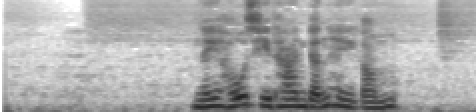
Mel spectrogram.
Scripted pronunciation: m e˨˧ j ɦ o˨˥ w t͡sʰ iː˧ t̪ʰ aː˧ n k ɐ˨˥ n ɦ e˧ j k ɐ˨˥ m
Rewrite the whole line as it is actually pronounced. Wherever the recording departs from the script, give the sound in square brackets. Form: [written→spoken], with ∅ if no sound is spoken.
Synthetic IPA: [m→n] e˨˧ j ɦ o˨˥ w t͡sʰ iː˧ t̪ʰ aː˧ n k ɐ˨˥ n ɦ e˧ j k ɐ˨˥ m

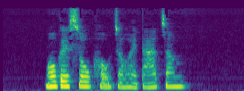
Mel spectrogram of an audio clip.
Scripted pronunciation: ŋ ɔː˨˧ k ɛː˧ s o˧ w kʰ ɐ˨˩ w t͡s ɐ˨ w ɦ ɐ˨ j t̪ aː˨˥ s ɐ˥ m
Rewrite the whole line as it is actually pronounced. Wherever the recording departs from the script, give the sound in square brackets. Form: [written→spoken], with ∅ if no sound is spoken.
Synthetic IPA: ŋ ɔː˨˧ k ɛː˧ s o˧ w kʰ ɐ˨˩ w t͡s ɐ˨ w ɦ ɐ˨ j t̪ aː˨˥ [s→t͡s] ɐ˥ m

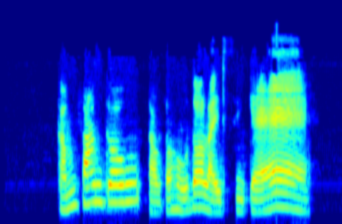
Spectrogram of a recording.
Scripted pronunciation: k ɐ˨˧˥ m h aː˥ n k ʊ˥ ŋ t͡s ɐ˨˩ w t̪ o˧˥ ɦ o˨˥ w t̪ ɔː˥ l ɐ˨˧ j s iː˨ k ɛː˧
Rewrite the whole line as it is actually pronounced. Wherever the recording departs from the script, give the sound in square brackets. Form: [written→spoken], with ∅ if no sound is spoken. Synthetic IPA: k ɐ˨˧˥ m [h→f] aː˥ n k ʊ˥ ŋ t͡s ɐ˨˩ w t̪ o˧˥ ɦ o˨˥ w t̪ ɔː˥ l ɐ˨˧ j s iː˨ k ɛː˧

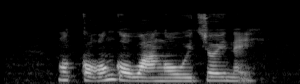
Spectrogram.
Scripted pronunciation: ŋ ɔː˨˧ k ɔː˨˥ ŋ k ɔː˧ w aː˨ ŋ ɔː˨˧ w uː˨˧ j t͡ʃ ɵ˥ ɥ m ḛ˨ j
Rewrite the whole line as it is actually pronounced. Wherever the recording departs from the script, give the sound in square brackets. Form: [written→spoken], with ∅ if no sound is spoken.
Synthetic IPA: ŋ ɔː˨˧ k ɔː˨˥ ŋ k ɔː˧ w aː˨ ŋ ɔː˨˧ w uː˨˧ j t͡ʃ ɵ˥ ɥ [m→n] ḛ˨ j

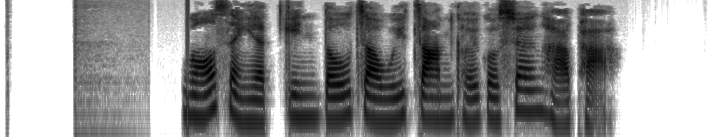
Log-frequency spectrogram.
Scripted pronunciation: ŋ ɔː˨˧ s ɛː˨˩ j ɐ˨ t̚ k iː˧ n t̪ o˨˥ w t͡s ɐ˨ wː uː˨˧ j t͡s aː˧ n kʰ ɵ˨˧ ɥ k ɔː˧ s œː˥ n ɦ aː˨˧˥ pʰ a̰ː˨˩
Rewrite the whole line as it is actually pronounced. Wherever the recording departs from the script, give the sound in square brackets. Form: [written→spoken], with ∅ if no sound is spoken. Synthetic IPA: ŋ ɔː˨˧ s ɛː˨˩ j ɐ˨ t̚ k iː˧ n t̪ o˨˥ w t͡s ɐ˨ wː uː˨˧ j t͡s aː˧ n kʰ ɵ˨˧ ɥ k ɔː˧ s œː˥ [n→ŋ] ɦ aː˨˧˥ pʰ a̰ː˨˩

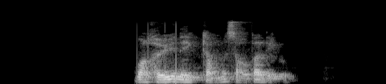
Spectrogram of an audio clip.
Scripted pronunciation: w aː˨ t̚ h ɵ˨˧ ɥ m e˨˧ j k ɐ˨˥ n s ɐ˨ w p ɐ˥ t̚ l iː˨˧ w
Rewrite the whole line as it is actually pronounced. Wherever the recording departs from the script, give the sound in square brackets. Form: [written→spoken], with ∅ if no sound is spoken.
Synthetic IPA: w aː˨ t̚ h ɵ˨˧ ɥ [m→n] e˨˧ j k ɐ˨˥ [n→m] s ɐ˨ w p ɐ˥ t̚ l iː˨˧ w

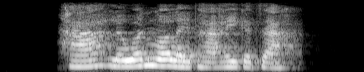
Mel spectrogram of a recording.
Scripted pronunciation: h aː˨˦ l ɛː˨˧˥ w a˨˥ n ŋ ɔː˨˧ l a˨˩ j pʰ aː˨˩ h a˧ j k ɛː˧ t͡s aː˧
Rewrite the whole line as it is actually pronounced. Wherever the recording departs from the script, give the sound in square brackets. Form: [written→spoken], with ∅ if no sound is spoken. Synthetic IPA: h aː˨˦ l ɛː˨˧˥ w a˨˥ n ŋ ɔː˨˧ l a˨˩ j pʰ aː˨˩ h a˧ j k [ɛː˧→aː˧] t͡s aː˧

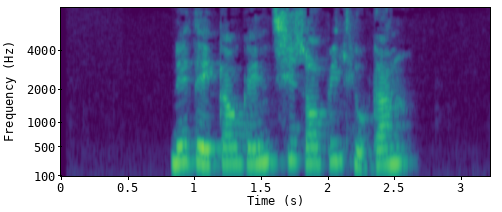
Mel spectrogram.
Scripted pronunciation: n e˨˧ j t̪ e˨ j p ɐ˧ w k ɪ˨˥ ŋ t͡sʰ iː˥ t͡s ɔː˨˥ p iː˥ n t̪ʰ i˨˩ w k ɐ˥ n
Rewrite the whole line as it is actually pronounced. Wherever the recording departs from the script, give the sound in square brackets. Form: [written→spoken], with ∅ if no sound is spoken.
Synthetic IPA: n e˨˧ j t̪ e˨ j [p→k] ɐ˧ w k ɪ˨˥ ŋ t͡sʰ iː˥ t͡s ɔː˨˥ p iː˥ n t̪ʰ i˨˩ w k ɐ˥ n

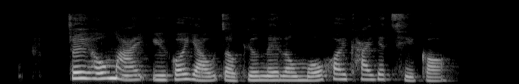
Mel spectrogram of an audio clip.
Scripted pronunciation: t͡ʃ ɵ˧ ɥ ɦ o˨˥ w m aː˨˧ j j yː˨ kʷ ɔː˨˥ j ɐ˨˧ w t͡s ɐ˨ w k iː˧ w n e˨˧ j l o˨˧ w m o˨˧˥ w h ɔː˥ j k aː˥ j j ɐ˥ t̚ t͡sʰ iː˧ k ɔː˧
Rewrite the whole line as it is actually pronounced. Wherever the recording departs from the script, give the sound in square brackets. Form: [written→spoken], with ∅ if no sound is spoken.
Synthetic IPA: t͡ʃ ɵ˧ ɥ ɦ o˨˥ w m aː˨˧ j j yː˨ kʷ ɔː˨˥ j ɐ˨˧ w t͡s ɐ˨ w k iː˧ w n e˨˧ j l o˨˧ w m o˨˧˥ w h ɔː˥ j [k→kʰ] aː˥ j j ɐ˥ t̚ t͡sʰ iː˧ k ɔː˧

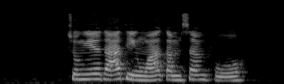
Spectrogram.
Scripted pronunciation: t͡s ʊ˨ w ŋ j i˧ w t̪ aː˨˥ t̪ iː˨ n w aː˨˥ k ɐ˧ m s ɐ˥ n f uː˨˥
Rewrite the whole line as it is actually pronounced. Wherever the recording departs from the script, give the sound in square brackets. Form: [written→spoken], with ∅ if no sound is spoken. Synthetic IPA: t͡s ʊ˨ [w→∅] ŋ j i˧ w t̪ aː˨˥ t̪ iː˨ n w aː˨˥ k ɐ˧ m s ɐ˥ n f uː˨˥

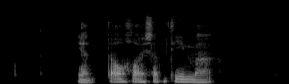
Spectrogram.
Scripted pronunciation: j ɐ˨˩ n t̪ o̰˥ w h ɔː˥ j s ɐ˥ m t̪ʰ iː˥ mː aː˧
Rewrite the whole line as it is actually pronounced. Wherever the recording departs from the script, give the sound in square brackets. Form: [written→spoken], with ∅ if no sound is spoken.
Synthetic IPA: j ɐ˨˩ n t̪ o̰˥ w h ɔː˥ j s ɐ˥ m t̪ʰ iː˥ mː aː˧

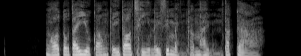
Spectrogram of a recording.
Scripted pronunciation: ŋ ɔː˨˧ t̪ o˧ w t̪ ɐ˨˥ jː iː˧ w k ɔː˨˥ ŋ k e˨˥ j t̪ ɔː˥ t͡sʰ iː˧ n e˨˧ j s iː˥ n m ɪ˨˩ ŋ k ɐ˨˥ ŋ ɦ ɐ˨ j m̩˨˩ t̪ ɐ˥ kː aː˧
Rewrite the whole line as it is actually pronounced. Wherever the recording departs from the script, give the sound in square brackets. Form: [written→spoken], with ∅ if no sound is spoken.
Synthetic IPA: ŋ ɔː˨˧ t̪ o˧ w t̪ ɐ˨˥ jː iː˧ w k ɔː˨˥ ŋ k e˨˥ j t̪ ɔː˥ t͡sʰ iː˧ n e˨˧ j s iː˥ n m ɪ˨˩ ŋ k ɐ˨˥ [ŋ→m] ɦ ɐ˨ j m̩˨˩ t̪ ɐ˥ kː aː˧

